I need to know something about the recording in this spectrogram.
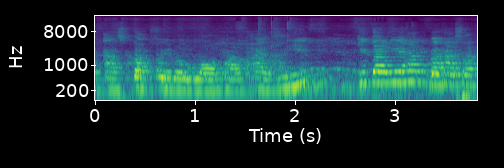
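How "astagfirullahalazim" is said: istighfar lembut, lebih rendah dan pelan; slow calm istighfar. Shown as a demonstration. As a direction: say it slowly and gently, lower. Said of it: "Bicara pelan dan sopan". (ucapkan "Astagfirullahalazim" dengan pelan dan tenang)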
